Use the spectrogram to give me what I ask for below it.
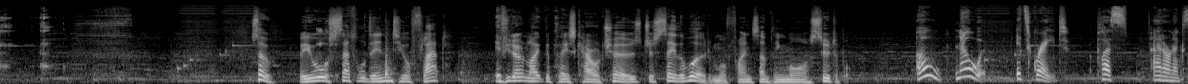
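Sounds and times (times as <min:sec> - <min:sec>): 
glasses clinking in a toast: 0:00.0 - 0:00.7, 0:01.8 - 0:05.8
speech: 0:02.6 - 0:11.8.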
